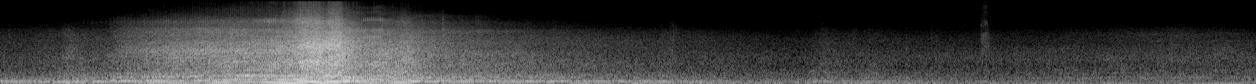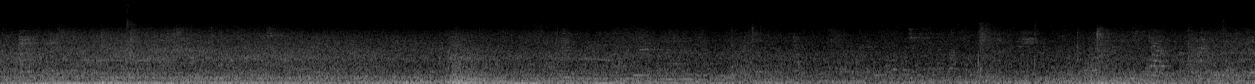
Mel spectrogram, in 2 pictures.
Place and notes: Ascolto il tuo cuore, città. I listen to your heart, city. Chapter CLX - “Outdoor market on Saturday afternoon with light rain at the time of covid19”: Soundwalk
“Outdoor market on Saturday afternoon with light rain at the time of covid19”: Soundwalk
Chapter CLX of Ascolto il tuo cuore, città. I listen to your heart, city.
Saturday, March 6th, 2021. Walking in the outdoor market at Piazza Madama Cristina, district of San Salvario, four months of new restrictive disposition due to the epidemic of COVID19.
Start at 3:47 p.m. end at 4:05 p.m. duration of recording 17'39”
The entire path is associated with a synchronized GPS track recorded in the (kml, gpx, kmz) files downloadable here:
